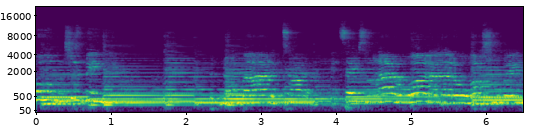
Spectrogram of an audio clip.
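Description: A woman singing into a microphone while strumming chords on an acoustic guitar.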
